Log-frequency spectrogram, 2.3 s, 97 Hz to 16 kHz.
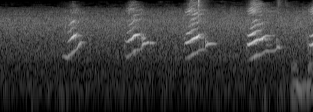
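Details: Border Collie puppies from a Nell x Skeet litter at the International Peace Gardens, 12 August 2018, give high, thin squealing whimpers: five quick rising-then-falling cries about half a second apart over a low background hum.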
